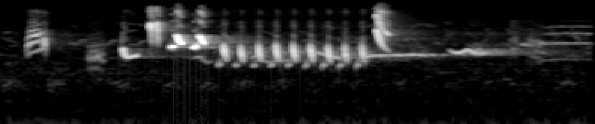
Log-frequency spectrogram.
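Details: A silvereye in New Zealand, feeding on an apple, gives high, thin chirps breaking into a quick run of about ten sharp, evenly spaced notes, then a fading trill, in a quiet background.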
